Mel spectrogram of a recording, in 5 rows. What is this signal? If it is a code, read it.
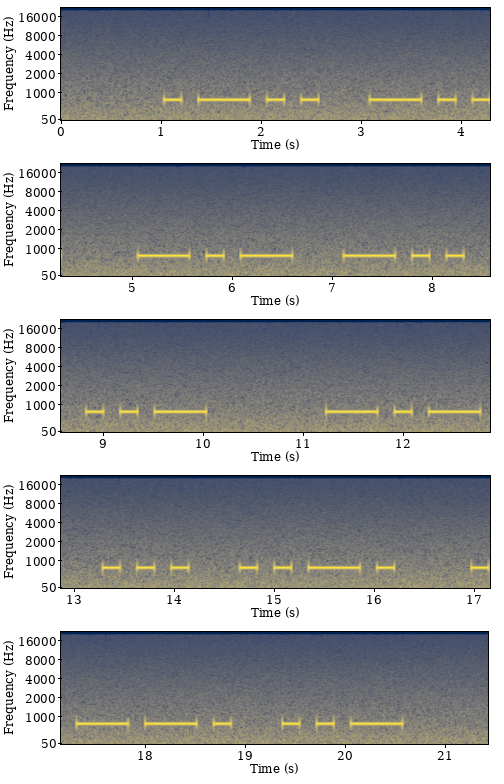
Morse code (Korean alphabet), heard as a keyed tone, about 7 wpm, 740 Hz. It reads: 그의 연지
